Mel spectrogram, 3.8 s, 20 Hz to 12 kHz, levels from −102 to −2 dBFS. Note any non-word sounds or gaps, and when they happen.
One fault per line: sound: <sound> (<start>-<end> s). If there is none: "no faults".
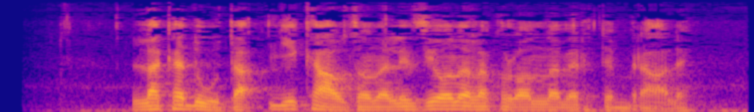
no faults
